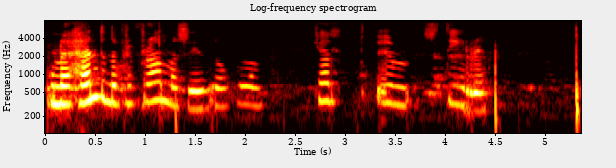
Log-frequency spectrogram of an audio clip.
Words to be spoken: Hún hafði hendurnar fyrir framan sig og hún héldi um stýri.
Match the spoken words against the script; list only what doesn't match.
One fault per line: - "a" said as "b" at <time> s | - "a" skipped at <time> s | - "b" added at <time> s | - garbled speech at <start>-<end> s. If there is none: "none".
none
